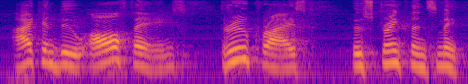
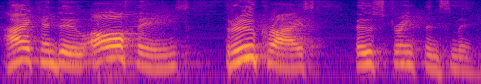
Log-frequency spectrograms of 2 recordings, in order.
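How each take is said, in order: First: Call and response. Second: Slow, louder, believing every word; with conviction. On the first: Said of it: "say that with me". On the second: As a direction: proclaim it like you mean it. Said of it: "Now say it like you believe it". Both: Shown as a demonstration.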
